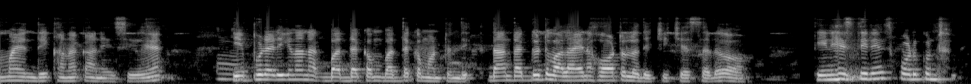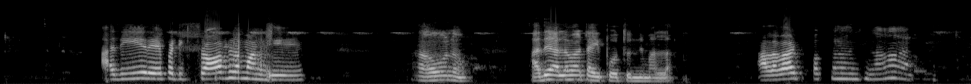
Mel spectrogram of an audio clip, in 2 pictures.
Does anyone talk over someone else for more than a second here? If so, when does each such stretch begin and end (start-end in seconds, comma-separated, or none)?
none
